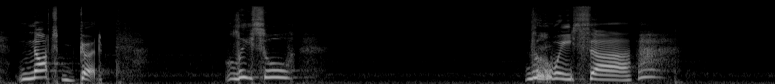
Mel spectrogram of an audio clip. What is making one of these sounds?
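A young man speaks with animation in short bursts.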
